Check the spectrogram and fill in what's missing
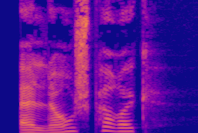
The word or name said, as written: allongeparyk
